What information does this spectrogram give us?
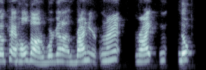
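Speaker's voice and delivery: snippy, bossy, bitchy delivery. Retelling own past words to the other speaker: imitating own bitchy tone. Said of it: "I got pretty bitchy with you about it".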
